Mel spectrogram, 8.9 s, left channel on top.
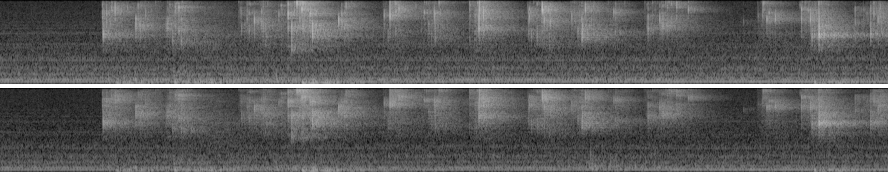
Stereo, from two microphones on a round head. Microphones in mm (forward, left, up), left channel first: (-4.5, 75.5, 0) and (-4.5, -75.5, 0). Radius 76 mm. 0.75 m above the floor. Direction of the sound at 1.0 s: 25° left (ahead or behind).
